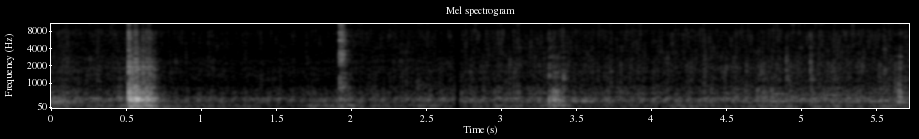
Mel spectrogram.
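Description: Chicken for a paratha filling fries quietly in a pan, a soft low sizzle broken by a few sharp stirring knocks.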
